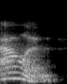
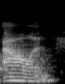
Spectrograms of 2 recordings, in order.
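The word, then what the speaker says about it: Allin: It is by Michael Allen. Now, his last name is spelled A-L-L-I-N.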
